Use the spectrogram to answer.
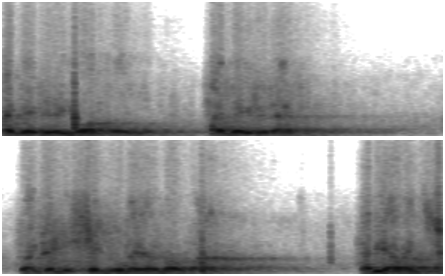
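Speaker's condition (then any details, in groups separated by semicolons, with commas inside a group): Laryngectomy; voice first lost at racetrack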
